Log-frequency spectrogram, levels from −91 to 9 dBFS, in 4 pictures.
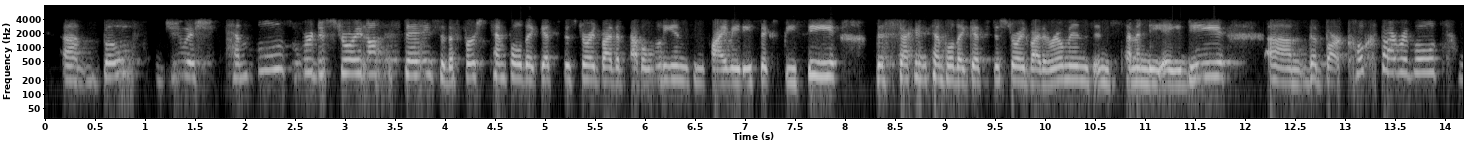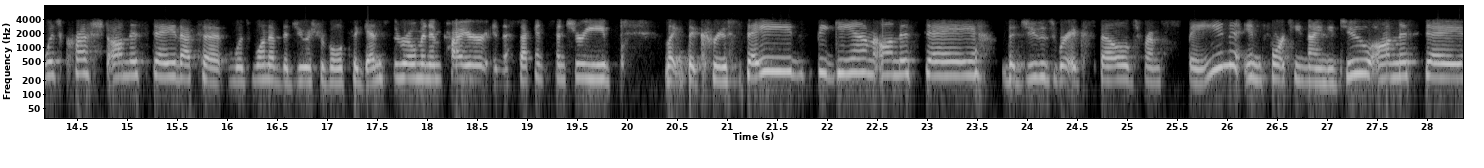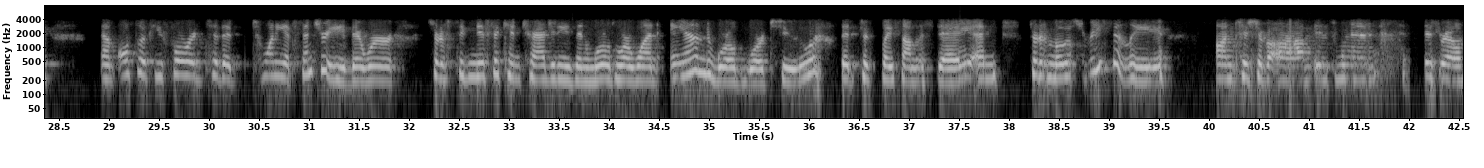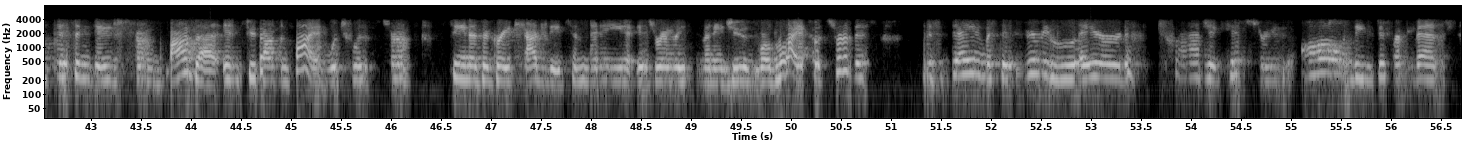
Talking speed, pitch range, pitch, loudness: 165 wpm, 200-260 Hz, 220 Hz, -25 LUFS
